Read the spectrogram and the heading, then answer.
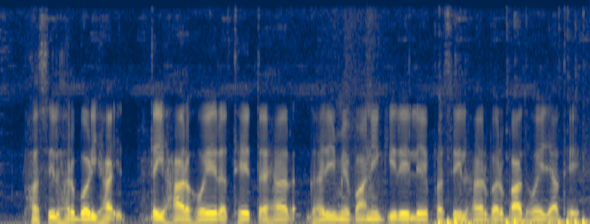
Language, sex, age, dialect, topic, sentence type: Chhattisgarhi, male, 25-30, Northern/Bhandar, agriculture, statement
